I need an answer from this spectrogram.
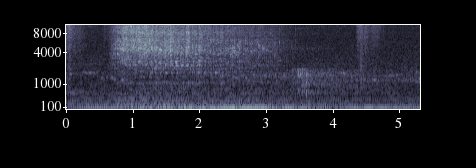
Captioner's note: ethereal growling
